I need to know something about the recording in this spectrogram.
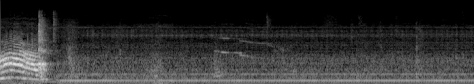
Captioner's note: machine whirring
